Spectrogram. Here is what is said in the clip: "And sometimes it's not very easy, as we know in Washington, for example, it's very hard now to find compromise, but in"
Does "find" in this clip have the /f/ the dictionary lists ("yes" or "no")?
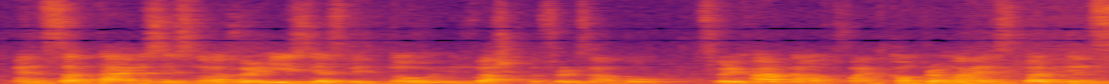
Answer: yes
